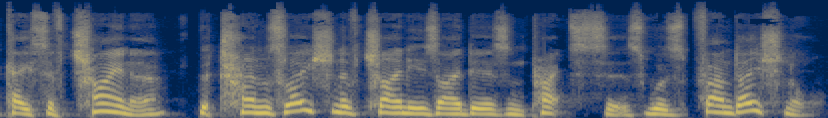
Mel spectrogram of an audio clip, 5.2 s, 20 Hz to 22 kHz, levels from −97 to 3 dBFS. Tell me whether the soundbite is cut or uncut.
cut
